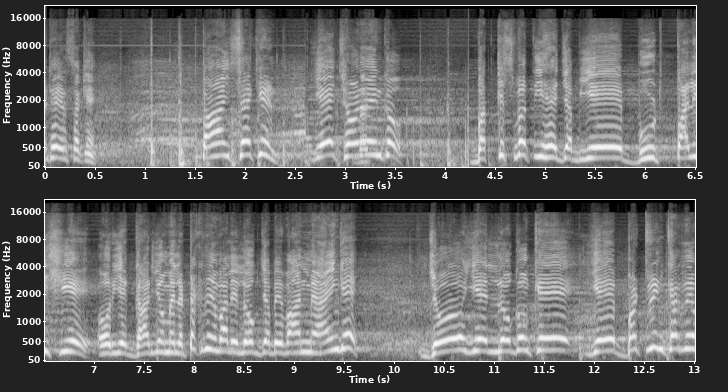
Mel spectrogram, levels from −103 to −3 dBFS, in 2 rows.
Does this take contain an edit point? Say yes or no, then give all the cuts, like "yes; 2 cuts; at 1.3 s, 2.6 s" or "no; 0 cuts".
yes; 2 cuts; at 2.6 s, 4.1 s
